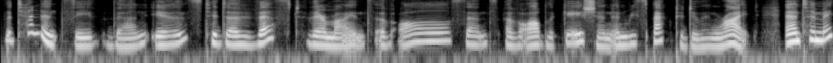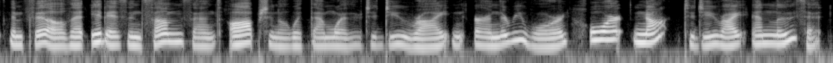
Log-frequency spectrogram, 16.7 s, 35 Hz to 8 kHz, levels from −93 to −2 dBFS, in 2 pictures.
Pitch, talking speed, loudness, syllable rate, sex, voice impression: 190 Hz, 175 wpm, -21 LUFS, 4.0 syllables/s, female, feminine, middle-aged, tensed, slightly powerful, bright, clear, fluent, intellectual, friendly, reassuring, lively, kind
